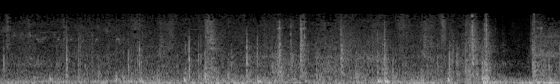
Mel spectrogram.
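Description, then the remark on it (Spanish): A door opens and two people walk in, their footsteps knocking steadily on a hard floor for several seconds, with no talking. “Abre la puerta. Marta y Cristian pasan.”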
